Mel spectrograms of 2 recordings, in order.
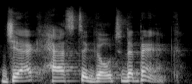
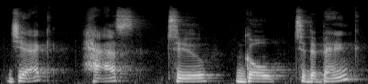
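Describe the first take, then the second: First: The words 'has to' are run together and reduced. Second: The words 'has to' are said fully and separately. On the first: This is the more usual everyday form. "a forma mais habitual" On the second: This form is acceptable but less common. "Você pode dizer"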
